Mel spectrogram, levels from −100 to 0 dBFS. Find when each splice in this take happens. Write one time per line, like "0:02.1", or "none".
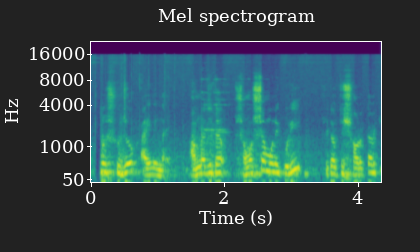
0:01.3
